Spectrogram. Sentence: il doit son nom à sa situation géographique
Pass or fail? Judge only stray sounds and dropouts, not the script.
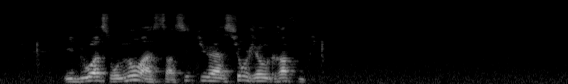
pass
